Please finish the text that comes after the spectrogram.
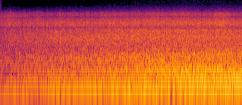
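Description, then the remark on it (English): A heavy truck engine idles with a steady, low rumble that builds slightly in loudness, alone with no voices. “A truck from Corby's plant would then take the shipment to government docks where a customs officer would sign the paperwork.”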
